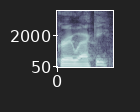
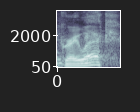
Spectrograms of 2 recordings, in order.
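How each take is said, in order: First: The word has its formal, textbook pronunciation. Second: The word has a casual, alternate pronunciation. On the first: This is the scientifically correct way to say it. "if you were pronouncing it correctly" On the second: This is an everyday way that is easier to say seriously. "an alternate pronunciation"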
